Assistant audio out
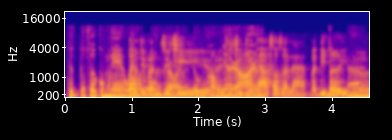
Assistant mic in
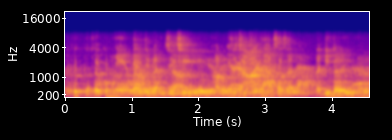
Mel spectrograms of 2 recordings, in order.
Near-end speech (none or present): none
